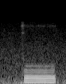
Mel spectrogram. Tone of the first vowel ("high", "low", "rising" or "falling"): low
